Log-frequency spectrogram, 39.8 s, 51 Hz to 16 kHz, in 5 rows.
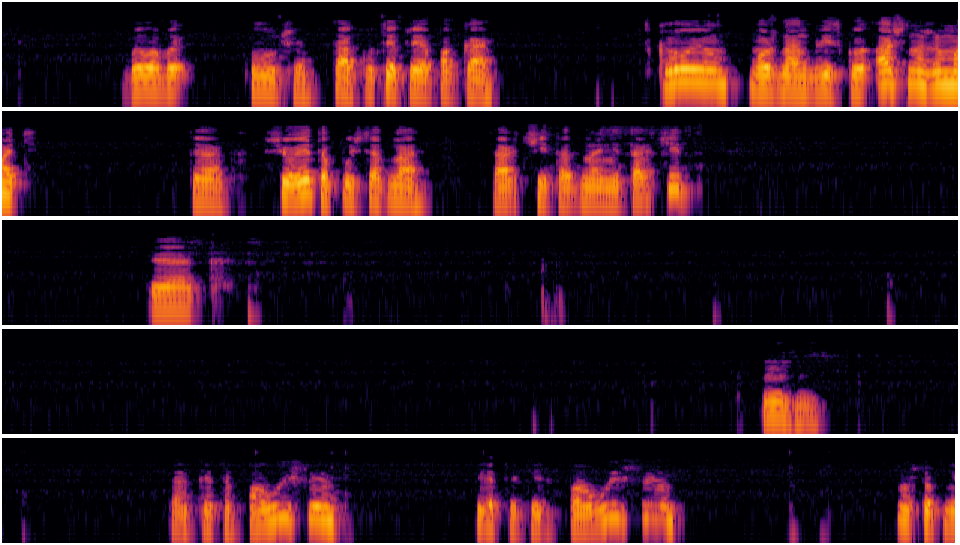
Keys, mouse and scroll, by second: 3.2 click, 4.9 click, 5.9 click, 6.5-12.5 middle drag, 13.7-17.7 middle drag, 18.0-18.9 middle drag, 20.4 KP_1, 22.0-23.4 drag, 28.2 click, 29.4-30.0 middle drag, 30.4-31.1 middle drag, 32.0-34.0 drag, 34.7 click, 36.0-38.5 drag, 38.7-39.8 middle drag.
